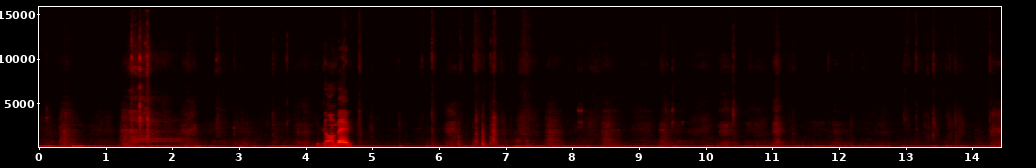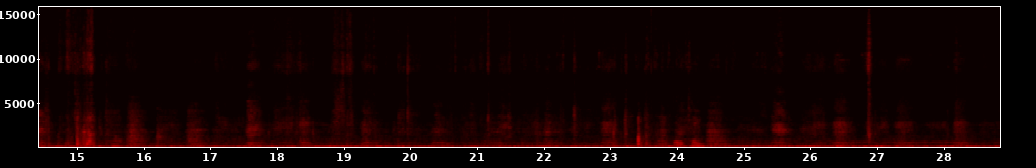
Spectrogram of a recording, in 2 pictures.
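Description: A person repeatedly drops to the ground and jumps back up on concrete.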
